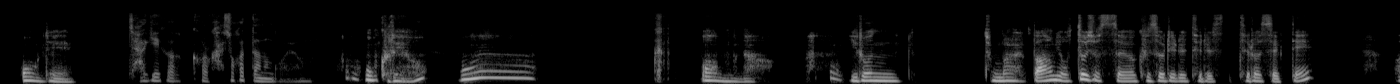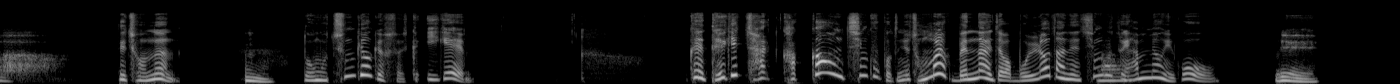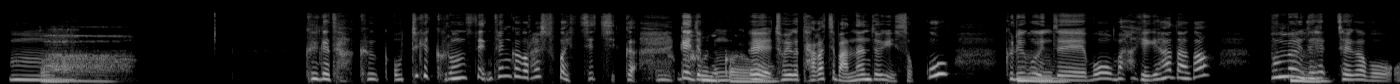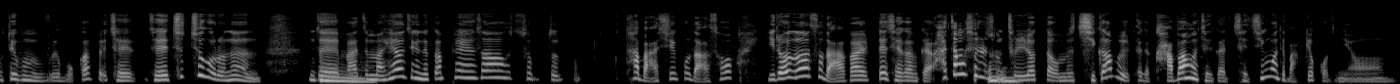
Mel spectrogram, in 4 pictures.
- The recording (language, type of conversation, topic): Korean, advice, 다른 사람을 다시 신뢰하려면 어디서부터 안전하게 시작해야 할까요?
- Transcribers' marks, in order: gasp; laugh; other background noise; tapping; gasp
